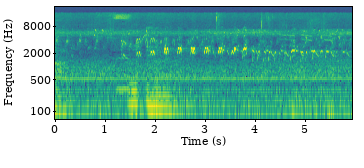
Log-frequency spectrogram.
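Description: A bird calling in a quick run of short chirps, about four a second, growing fainter toward the end. A brief low voice-like sound comes just before the chirps start.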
